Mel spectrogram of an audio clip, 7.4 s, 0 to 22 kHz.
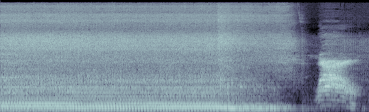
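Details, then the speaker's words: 1989 Chevy S10 Blazer with swapped 2000 Silverado 5.3L V8 (Stage 3 cam, LS6 springs), first start without O2 sensors or MAF: even, steady fast-idle lope, then clean shutdown. Runs after replacing a cheap crank sensor. "sounds great it finally runs it was a crank sensor don't buy cheap crank sensors don't buy eBay sensors they're bad"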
